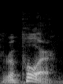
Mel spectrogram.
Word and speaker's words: rapport: which you connect connection Rapport it sounds like a French word report Rapport because there's no T you don't pronounce the T at the end right that if it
